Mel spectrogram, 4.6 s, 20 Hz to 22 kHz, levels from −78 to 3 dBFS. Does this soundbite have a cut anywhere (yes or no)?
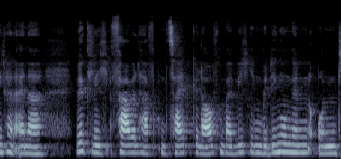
no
